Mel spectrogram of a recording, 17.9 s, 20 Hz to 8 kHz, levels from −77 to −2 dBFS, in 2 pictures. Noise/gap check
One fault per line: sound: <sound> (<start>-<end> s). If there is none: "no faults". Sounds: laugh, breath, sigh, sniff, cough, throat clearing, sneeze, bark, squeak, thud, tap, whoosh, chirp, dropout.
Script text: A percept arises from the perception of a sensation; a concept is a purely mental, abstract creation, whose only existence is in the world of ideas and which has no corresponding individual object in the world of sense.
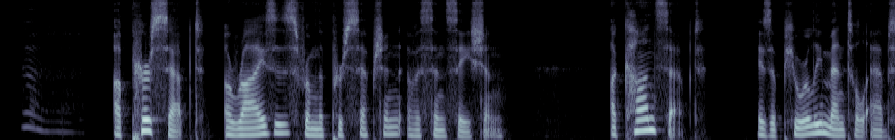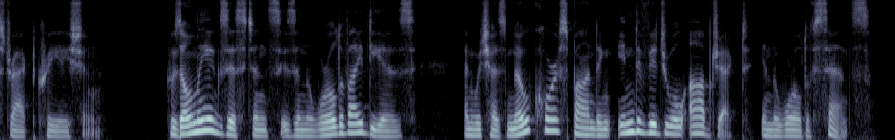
sound: sigh (0.2-0.9 s)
